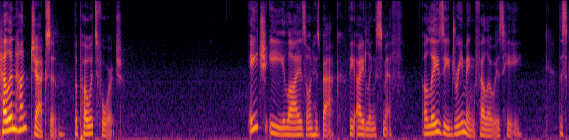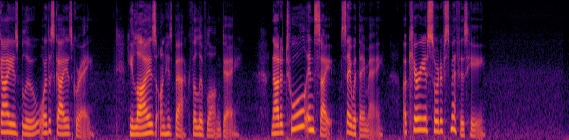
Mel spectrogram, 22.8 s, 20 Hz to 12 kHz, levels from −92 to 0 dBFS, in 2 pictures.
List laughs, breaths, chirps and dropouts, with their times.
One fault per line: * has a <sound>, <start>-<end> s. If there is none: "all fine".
all fine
